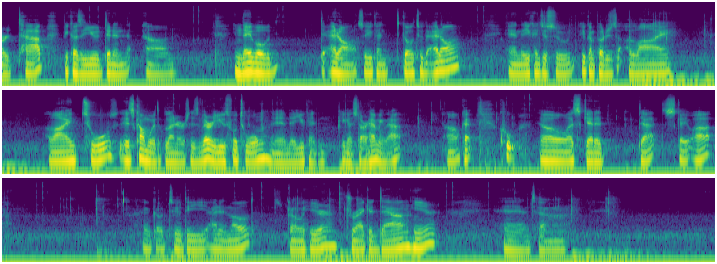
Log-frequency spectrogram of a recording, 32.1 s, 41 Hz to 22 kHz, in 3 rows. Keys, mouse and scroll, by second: 1.3 click, 2.9-6.0 drag, 15.8 n, 16.6-17.1 scroll up 2, 17.1-17.7 shift+middle drag, 17.7-18.1 scroll down 2, 18.1-18.5 shift+middle drag, 18.5 click, 20.0 s, 22.9 Tab, 23.9 alt+z, 24.9 click, 26.2 g, 29.1 click, 30.0 g.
